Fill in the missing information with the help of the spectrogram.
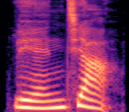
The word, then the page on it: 廉价: lián jià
